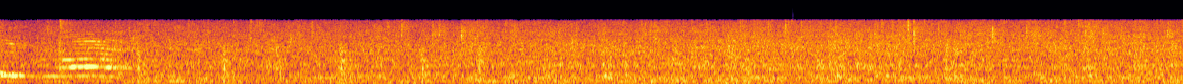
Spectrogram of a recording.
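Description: Heavy rain pouring down onto a wet flagstone yard, a steady dense hiss of drops hitting the stone.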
